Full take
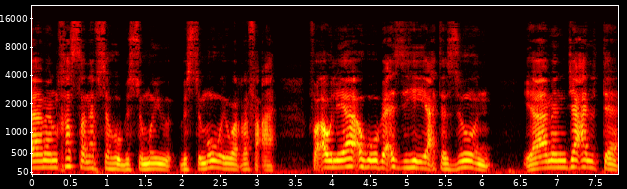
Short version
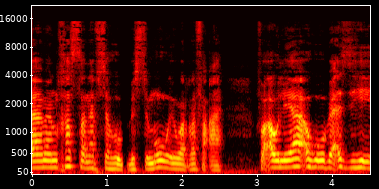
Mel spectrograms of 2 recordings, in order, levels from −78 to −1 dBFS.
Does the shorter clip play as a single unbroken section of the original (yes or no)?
no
